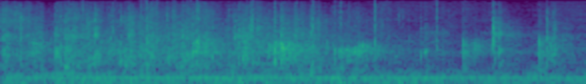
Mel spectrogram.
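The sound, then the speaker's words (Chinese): Audience applause at a Beijing stage comedy show before a Shaanbei folk song: steady, moderately loud clapping sustained throughout. “再来点掌声。”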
